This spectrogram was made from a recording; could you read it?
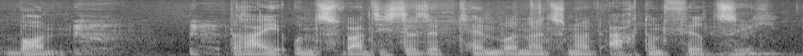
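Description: A man's voice: sits low, steady tone, normal speed, slight background noise. A man reading terse scripted announcements as the announcer of a documentary radio piece.

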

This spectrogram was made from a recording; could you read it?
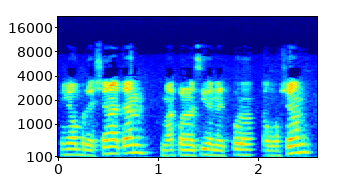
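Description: A man from Argentina, speaking slowly and haltingly as a podcast guest. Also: a little high, a little mellow. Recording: tinny phone-like call audio.

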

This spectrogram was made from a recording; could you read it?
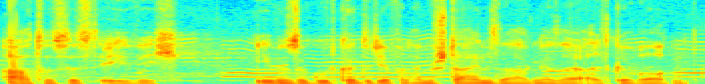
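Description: A very deep, dark male voice plays a skeptical, chivalrous knight. His delivery is formal and deadpan, as in a literary radio drama, with soft music behind. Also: fairly quick, gravelly. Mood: solemn, self-abasing.

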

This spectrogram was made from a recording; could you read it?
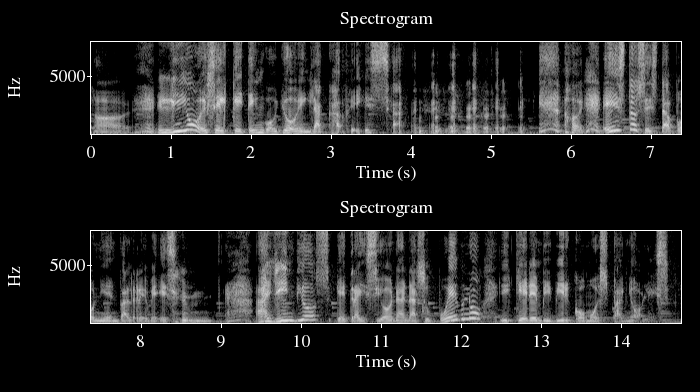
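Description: A woman's voice: low voice, huge pitch swings, slow, sharp tone, faint music behind, full character voice. An actress playing a poor, wry, sceptical but hospitable peasant woman in a radio drama, with a hesitant, folksy, teasing manner. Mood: amused, puzzled.

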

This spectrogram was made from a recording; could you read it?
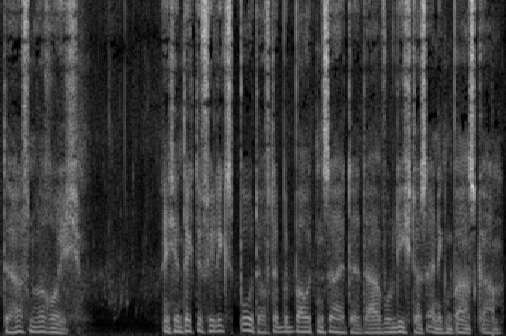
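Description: An actor playing an embittered, defiant noir hero in a German radio drama, speaking in a terse, grim, weary way. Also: male voice, fairly low pitch, steady tone, moderate pace, darkish tone, slightly rough. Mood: brooding narration. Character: embittered, defiant noir hero telling his own story. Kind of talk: German radio drama acting and first-person narration.

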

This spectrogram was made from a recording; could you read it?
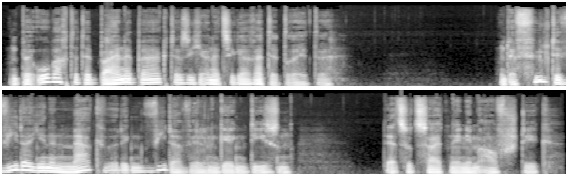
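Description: Deep, gravelly male narrator. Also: very animated, a little mellow, no echo, exaggerated voice. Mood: measured, observant. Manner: measured, deliberate storytelling. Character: third-person narrator of a turn-of-the-century school story. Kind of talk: literary radio drama narration. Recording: studio with music behind. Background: instrumental music.

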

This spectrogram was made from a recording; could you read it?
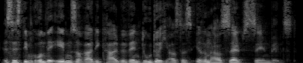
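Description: An actor playing a brooding, self-justifying husband and blocked artist in a radio drama, earnest and pontificating. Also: male voice, medium pitch, expressive, fast talker, natural voice. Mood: earnest self-justification.

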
